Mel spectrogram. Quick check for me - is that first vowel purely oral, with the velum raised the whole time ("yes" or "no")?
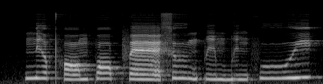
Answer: yes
